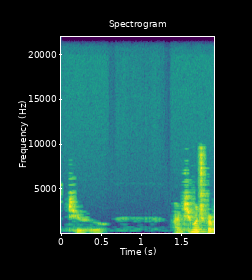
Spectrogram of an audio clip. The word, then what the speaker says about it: Touhou: Touhou, pronounced Touhou.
